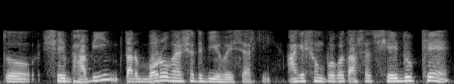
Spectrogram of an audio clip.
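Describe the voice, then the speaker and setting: A man's voice: medium pitch, brisk, no echo. Young man earnestly telling his story. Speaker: caller. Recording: dull, dry radio studio sound.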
